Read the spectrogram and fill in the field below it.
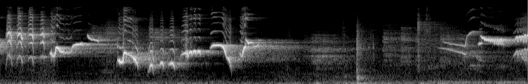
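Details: White-rumped shama in a fast competition singing bout while flashing its wings and flicking its tail, pouring out rich whistled slurs and rapid chattering notes, then a quieter pause before rising whistles resume.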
